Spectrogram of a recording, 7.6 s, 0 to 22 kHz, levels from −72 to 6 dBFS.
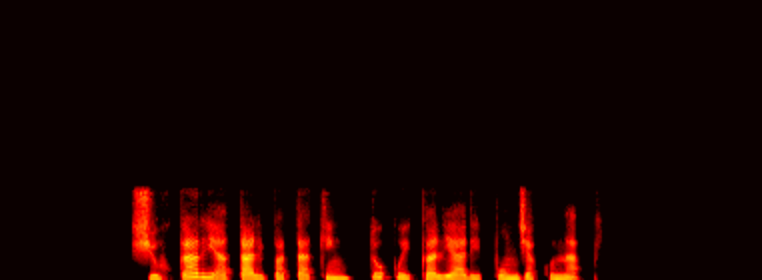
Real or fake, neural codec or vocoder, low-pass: fake; codec, 24 kHz, 0.9 kbps, WavTokenizer, large speech release; 7.2 kHz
